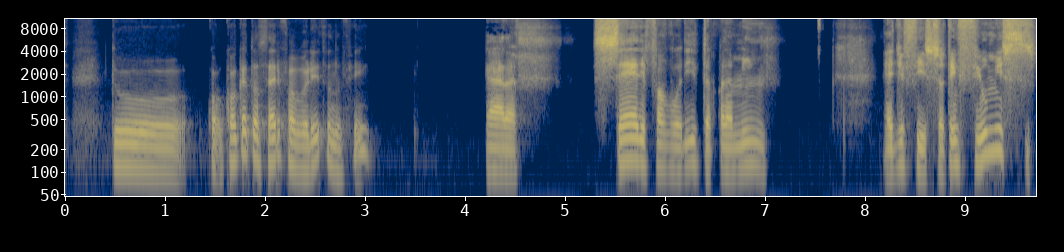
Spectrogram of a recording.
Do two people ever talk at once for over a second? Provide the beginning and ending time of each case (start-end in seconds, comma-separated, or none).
none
